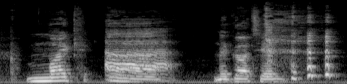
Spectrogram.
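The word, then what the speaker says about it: Mike'A Negotium: The official pronunciation, Mike Negotium on the mission.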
